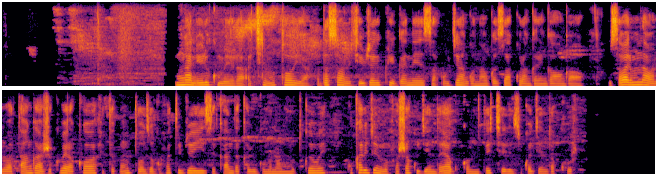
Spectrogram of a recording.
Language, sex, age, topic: Kinyarwanda, female, 18-24, education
